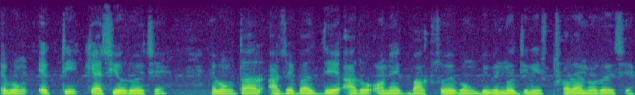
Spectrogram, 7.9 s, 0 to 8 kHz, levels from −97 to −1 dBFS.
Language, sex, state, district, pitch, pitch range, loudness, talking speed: Bengali, male, West Bengal, Paschim Medinipur, 140 Hz, 140-145 Hz, -15 LUFS, 120 wpm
